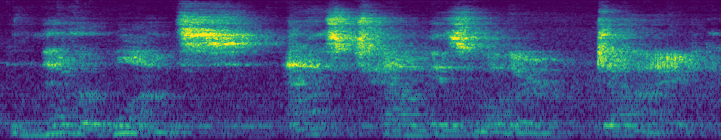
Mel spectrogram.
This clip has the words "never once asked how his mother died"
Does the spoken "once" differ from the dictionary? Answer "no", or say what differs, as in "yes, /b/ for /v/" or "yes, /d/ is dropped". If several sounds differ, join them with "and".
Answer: no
